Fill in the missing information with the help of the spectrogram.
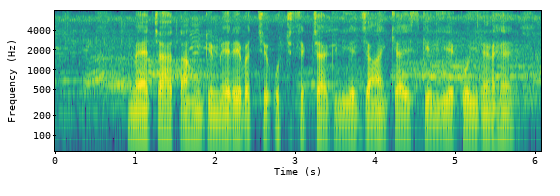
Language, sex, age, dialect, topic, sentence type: Hindi, male, 18-24, Awadhi Bundeli, banking, question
